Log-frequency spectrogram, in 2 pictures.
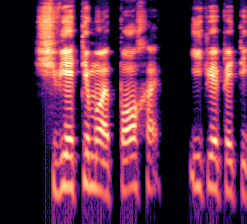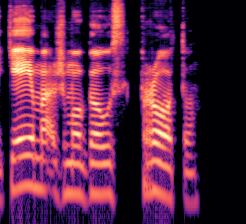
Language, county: Lithuanian, Vilnius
